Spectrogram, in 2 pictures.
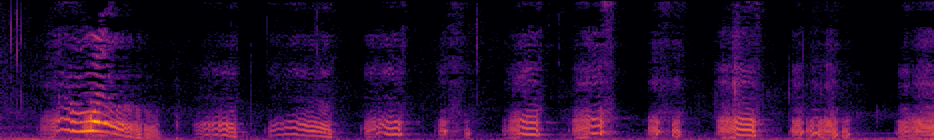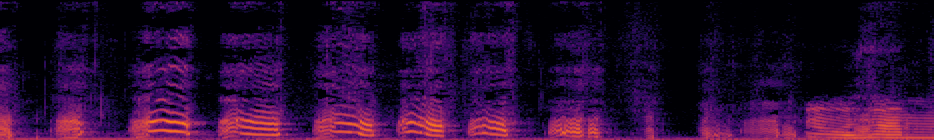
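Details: French Bulldog puppy indoors near its mother, whimpering in a steady run of about twenty short, high, downward-sliding whines packed into nine seconds, each thin and nasal, with a low steady hum underneath.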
